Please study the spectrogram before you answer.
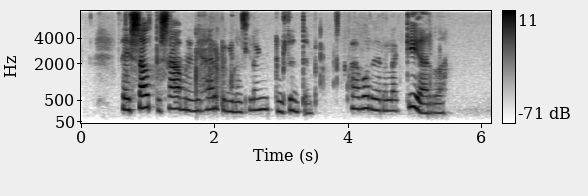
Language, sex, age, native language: Icelandic, female, 11, Icelandic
